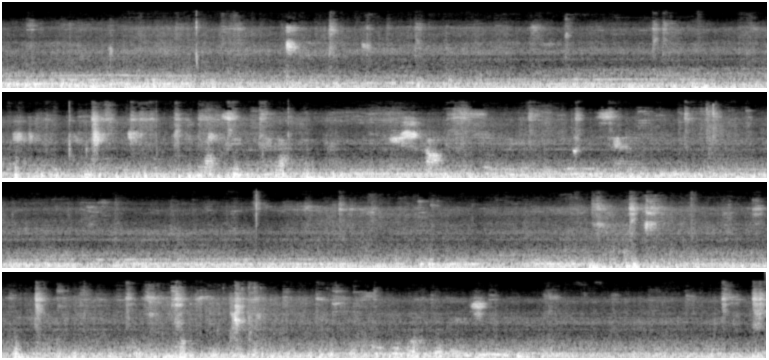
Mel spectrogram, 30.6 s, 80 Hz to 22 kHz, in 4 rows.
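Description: Interior sound of a 2019 MAN 18.310 city bus with its MAN E2866 straight-six CNG engine and Voith automatic gearbox, running with a steady low drone. Short rattles and clicks from the bodywork come and go throughout.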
